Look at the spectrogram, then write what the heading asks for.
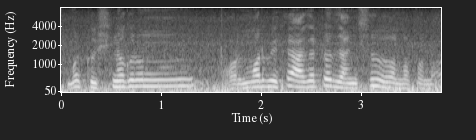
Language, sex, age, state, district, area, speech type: Assamese, male, 60+, Assam, Nalbari, rural, spontaneous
